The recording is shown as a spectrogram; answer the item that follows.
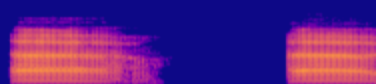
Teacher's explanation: for that final o sound it's going to be very open especially compared to like for instance like Spanish at the end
